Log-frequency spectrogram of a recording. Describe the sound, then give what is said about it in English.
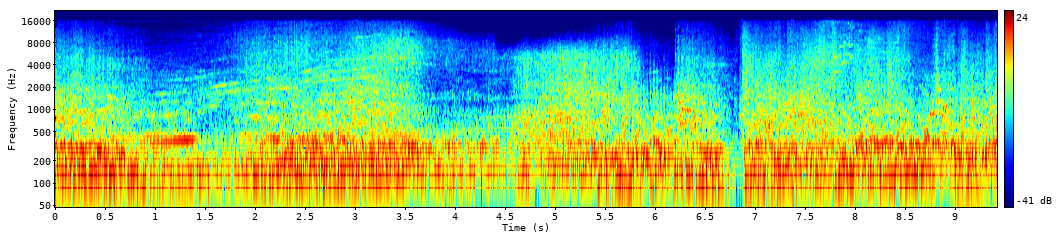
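A powerful car engine roars loudly, revving with rising, surging pitch and rumbling continuously throughout, with one brief dip before it thunders on again. No one speaks. “I'll get my car. I brought mine.”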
